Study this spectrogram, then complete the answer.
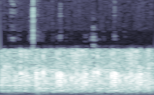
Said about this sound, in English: We are all cheering for you. We are hitting the yay button.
